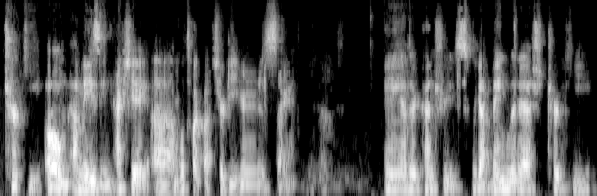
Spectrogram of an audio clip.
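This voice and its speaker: This fast-talking middle-aged economics professor has a gravelly, husky, slightly bright mid-range voice and fairly even intonation. He lectures casually and amiably, quizzing listeners and peppering speech with "okay" and "uh." It's a rough recording.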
